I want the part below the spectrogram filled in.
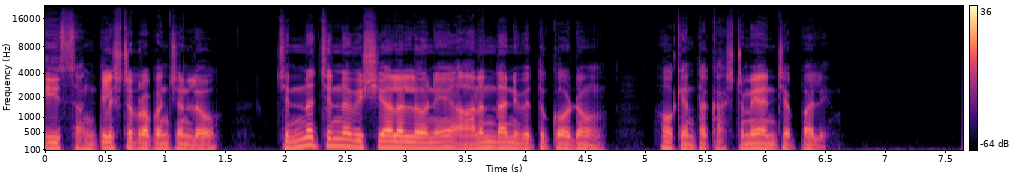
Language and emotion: Telugu, sad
